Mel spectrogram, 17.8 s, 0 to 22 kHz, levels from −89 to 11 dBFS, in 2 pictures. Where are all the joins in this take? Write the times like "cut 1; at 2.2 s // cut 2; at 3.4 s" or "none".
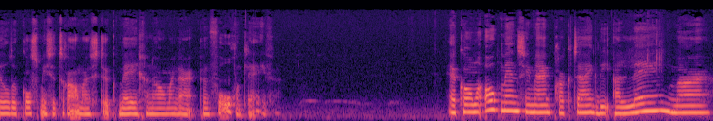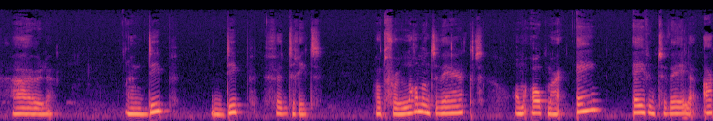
none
